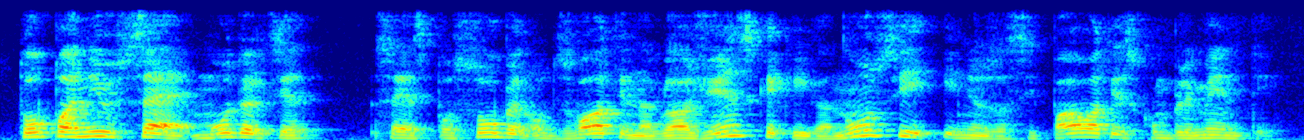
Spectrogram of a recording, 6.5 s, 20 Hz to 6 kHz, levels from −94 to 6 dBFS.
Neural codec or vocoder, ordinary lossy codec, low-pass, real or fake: none; none; 5.4 kHz; real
